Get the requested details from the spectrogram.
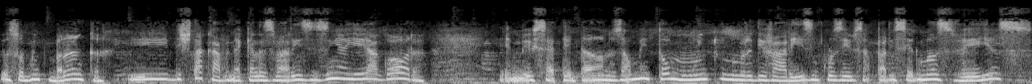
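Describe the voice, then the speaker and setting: Over noticeable background noise, a woman speaks at a medium pitch with ordinary variation and very even loudness. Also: moderate pace. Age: 70s. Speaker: listener. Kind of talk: voice message. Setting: recorded audio message.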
